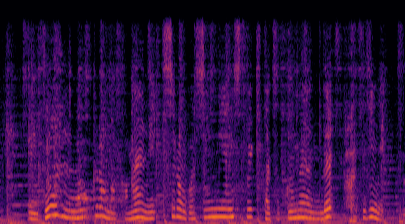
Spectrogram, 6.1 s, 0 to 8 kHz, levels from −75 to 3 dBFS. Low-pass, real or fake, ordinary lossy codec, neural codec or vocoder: 7.2 kHz; fake; none; codec, 32 kHz, 1.9 kbps, SNAC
